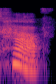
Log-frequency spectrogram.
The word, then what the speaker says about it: have: And this is have. Her, v, with a quiet E on the end. Can't hear that one at all.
